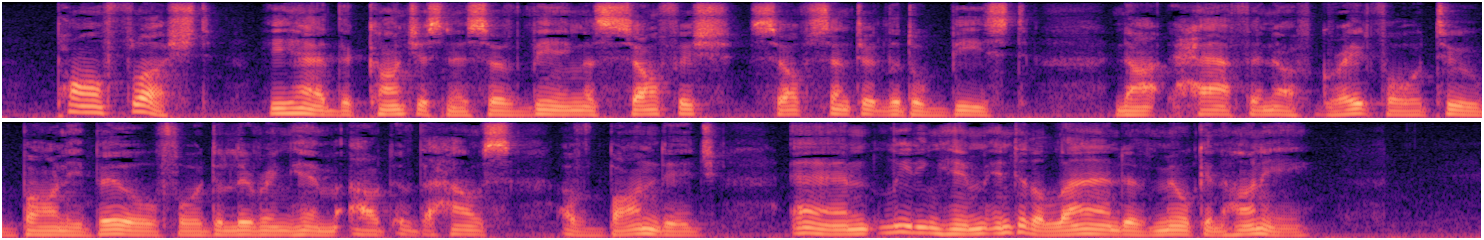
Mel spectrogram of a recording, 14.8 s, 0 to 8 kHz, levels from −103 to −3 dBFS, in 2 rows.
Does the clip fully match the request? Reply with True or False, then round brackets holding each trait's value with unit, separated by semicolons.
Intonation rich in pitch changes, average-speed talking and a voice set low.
False (3.2 semitones; 160 wpm; 105 Hz)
